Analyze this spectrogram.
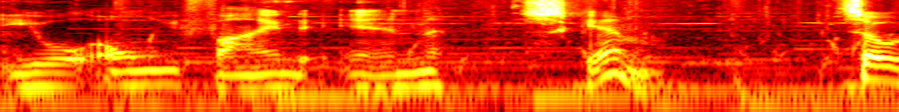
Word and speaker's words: SCHiM: SCHiM, and I'm told that this is the correct pronunciation, is a game about jumping from shadow to shadow in a relaxing and lively environment.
